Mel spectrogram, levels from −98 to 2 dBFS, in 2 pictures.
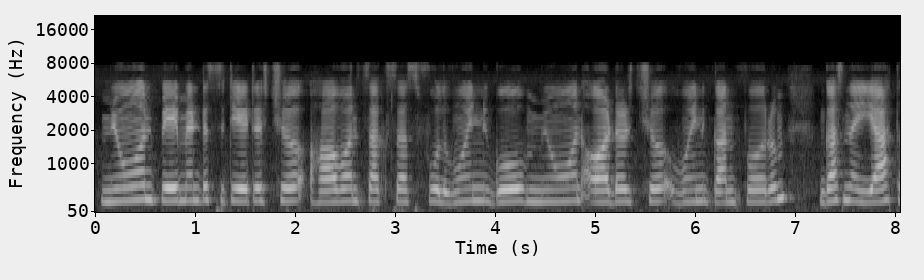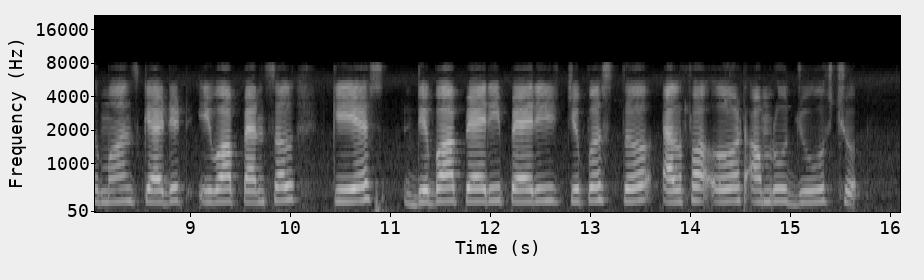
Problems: none marked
